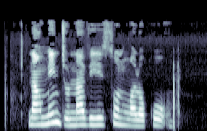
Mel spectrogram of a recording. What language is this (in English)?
Masana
